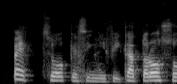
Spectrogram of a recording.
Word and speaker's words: pezzo: Pezzo, pazzo, pizza y todas las palabras que van con doble Z, en este caso, va igual. Se pronuncia como que si la primera Z fuera una T y la segunda fuera una S.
